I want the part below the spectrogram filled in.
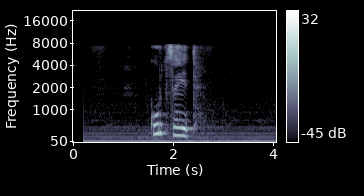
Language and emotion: Russian, neutral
